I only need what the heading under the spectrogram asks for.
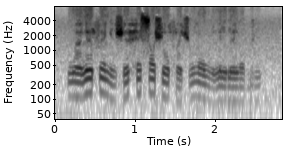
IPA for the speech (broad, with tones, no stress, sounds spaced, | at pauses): w ã˧ l ɛ̃˧ f e˧ l i˨ ʃ ɛ̃˨˦ h e˦ s ɔ˦ ʃ ɔ̃˧ f ã˨ ʃ u˨˦ l o˧ w u˨ n ɛ̃˧ ɡ͡b ɛ̃˧ l o˧ b i˦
